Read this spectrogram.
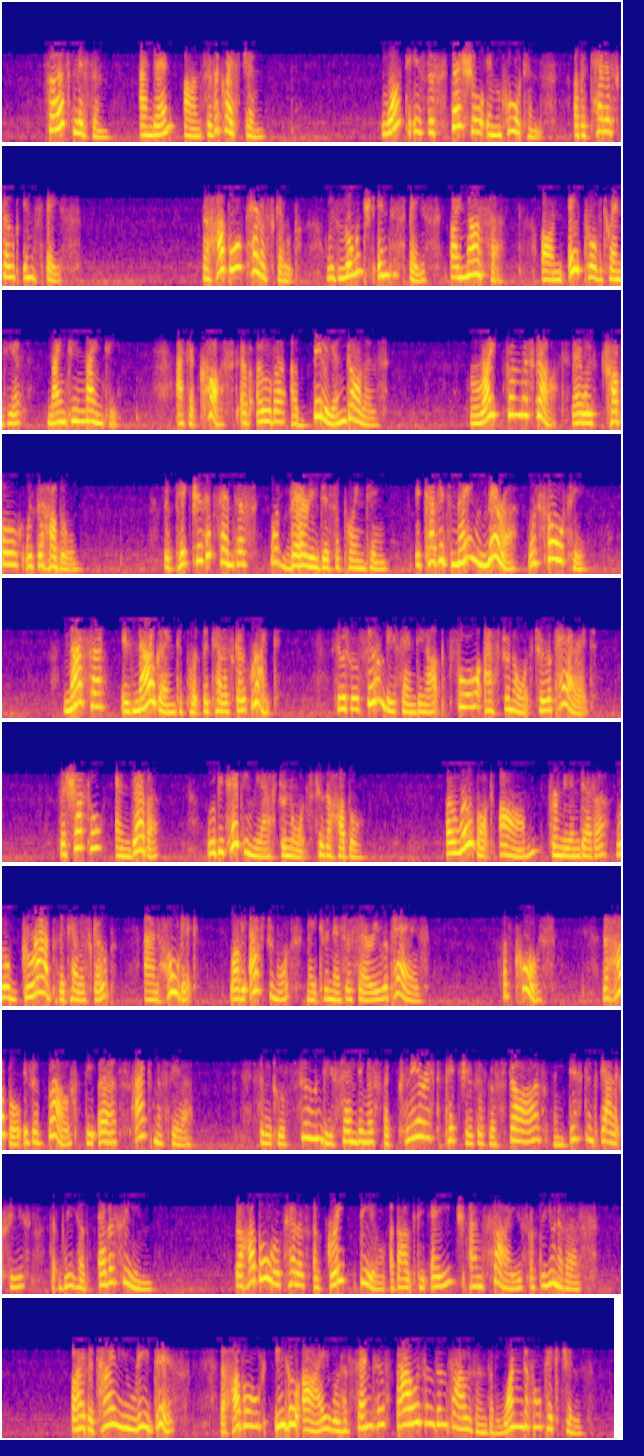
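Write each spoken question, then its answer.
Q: What is the special importance of a telescope in space?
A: It is above the Earth's atmosphere, so it can send the clearest pictures of the stars and distant galaxies.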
